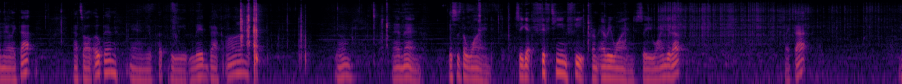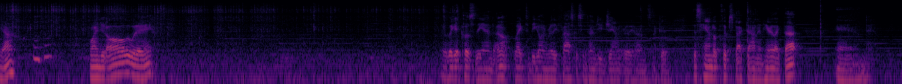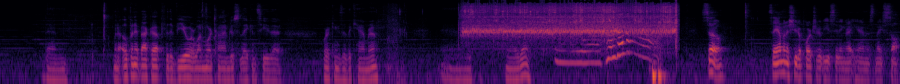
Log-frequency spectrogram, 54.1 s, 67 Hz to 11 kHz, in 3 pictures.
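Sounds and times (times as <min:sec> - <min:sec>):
camera spring motor being wound: 0:11.6 - 0:27.2, 0:45.2 - 0:49.7
fine ratcheting clicks: 0:45.3 - 0:49.7.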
